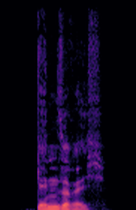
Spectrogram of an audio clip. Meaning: gander (male goose)
- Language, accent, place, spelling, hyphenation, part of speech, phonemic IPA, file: German, Germany, Berlin, Gänserich, Gän‧se‧rich, noun, /ˈɡɛnzəʁɪç/, De-Gänserich.ogg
